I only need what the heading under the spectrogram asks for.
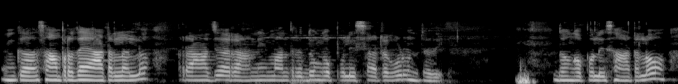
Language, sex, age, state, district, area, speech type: Telugu, female, 18-30, Telangana, Hyderabad, urban, spontaneous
